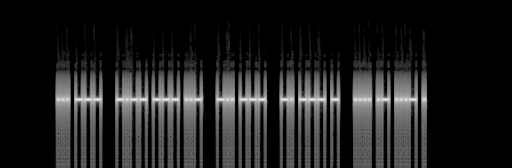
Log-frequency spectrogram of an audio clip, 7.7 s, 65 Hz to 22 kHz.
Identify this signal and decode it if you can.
Morse code, heard as a keyed tone, about 34 wpm, 700 Hz. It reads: SO YOU DO NOT HAVE
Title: Sets of 5 Words Encore 35wpm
